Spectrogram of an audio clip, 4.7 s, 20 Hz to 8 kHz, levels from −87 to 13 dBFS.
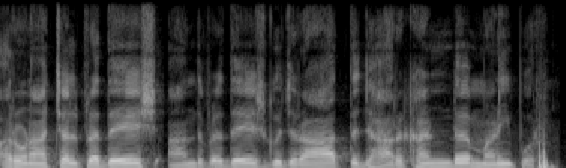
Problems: none marked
